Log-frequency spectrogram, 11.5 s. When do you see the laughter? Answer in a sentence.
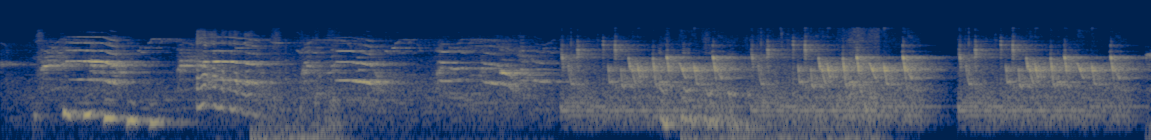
You can hear the laughter from 0.3 to 2.6 s and from 6.5 to 7.5 s.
